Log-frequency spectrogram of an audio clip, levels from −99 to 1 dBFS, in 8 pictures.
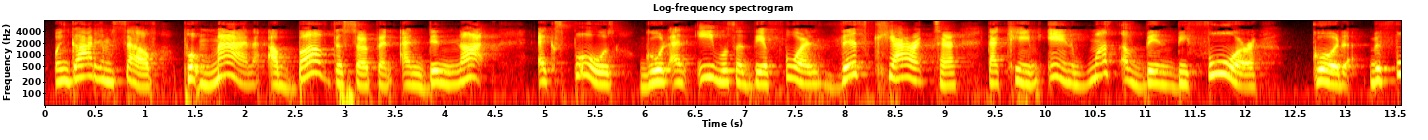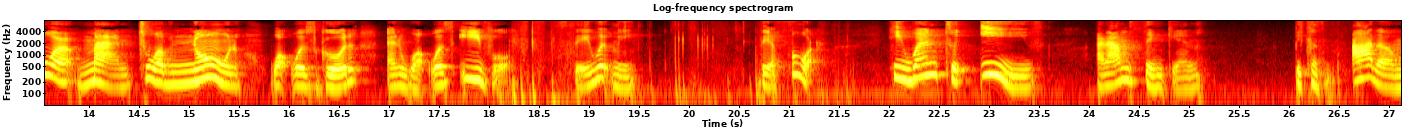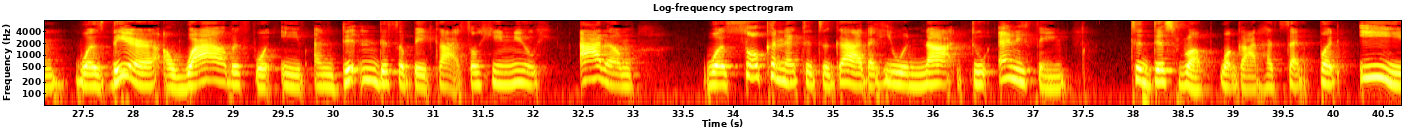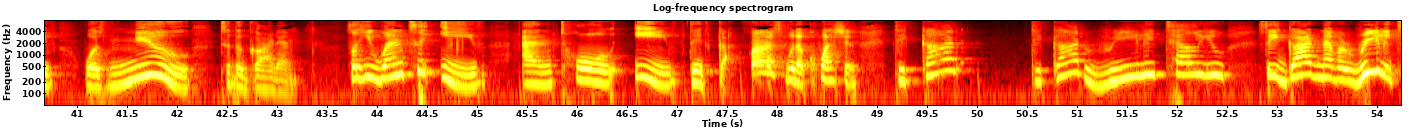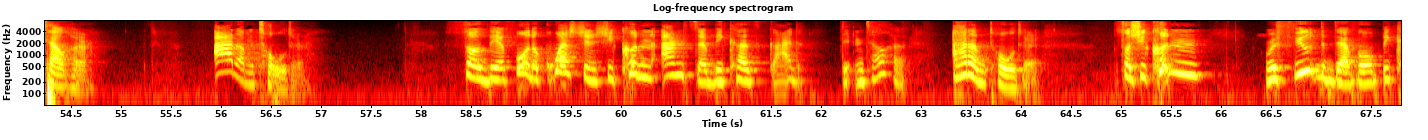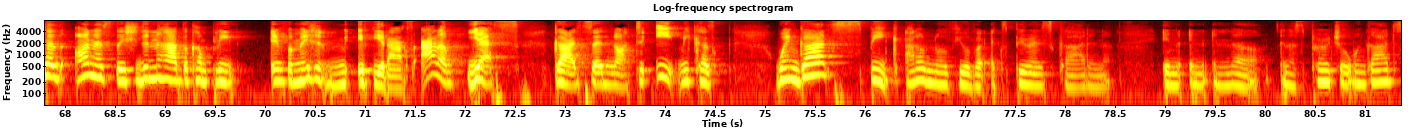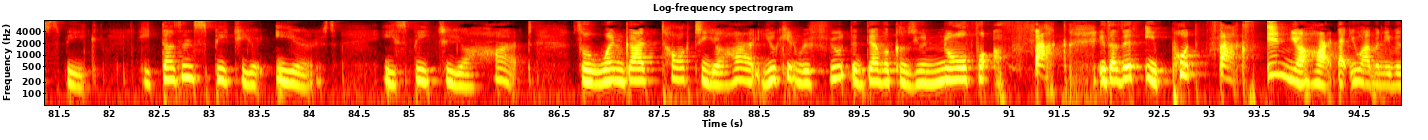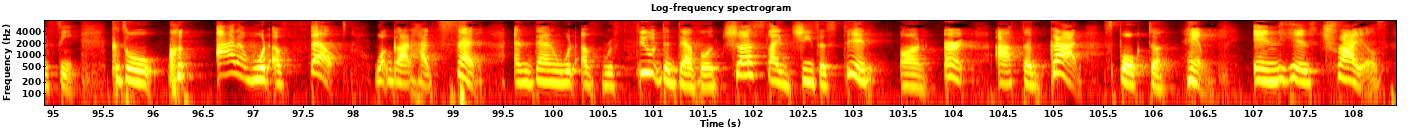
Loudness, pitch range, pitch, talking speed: -18 LUFS, 180-255 Hz, 210 Hz, 140 wpm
